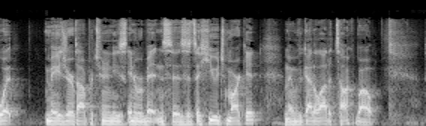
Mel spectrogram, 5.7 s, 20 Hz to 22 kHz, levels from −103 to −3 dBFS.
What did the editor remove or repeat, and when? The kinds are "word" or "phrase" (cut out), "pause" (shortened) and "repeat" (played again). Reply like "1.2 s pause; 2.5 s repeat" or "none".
1.0 s word; 1.7 s word; 3.8 s word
